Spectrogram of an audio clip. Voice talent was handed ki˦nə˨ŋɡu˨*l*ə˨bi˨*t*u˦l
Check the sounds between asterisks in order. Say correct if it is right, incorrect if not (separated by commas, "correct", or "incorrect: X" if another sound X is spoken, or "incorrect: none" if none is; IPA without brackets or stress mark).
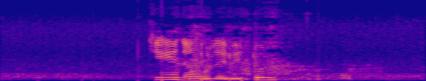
correct, correct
